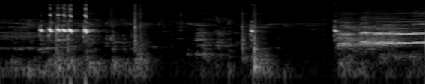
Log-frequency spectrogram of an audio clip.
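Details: Yellow-vented bulbul (trucukan) calling to prompt silent birds to sing: quick bubbly burst of five or six chattering notes, a single sharp note, a brief reprise, then a sustained harmonic warbling phrase at the end.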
